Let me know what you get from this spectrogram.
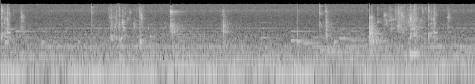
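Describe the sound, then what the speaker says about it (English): Water dripping and splashing steadily as plants are watered in the video game Clap Clap, a continuous wet trickle with scattered sharper drops, fairly close and loud, with no speech. "Go down the stairs first and water these here plants."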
